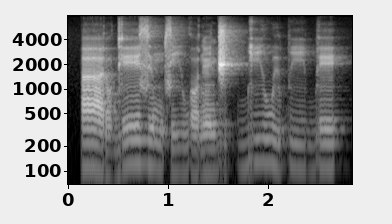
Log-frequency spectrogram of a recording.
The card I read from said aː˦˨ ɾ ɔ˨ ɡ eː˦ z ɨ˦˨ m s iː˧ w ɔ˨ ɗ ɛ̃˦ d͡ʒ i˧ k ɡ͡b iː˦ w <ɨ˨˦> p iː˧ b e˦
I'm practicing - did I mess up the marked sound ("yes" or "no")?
no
